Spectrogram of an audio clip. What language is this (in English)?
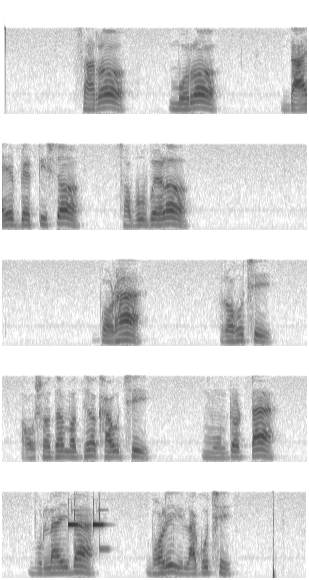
Odia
